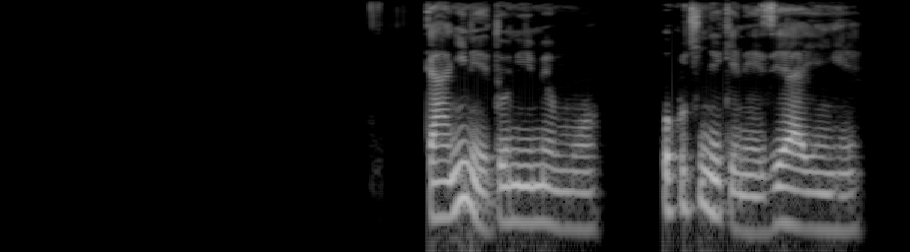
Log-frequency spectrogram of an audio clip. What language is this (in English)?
Igbo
